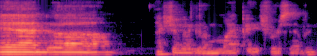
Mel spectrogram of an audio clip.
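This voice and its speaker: This man speaks at a fairly quick pace in a medium pitch. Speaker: online marketing trainer. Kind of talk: webinar screen-share tutorial. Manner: fast; animated.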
